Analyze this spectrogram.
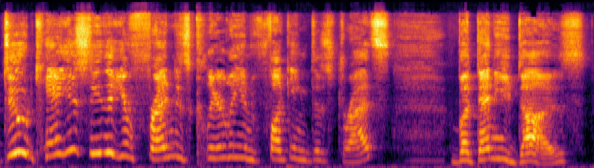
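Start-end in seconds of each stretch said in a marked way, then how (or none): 0.0-3.9 loud, high-pitched indignant disbelief; exasperated outburst. Retold or imitated. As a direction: scold him as if he is missing the obvious. Exasperated imagined retort to Xander.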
